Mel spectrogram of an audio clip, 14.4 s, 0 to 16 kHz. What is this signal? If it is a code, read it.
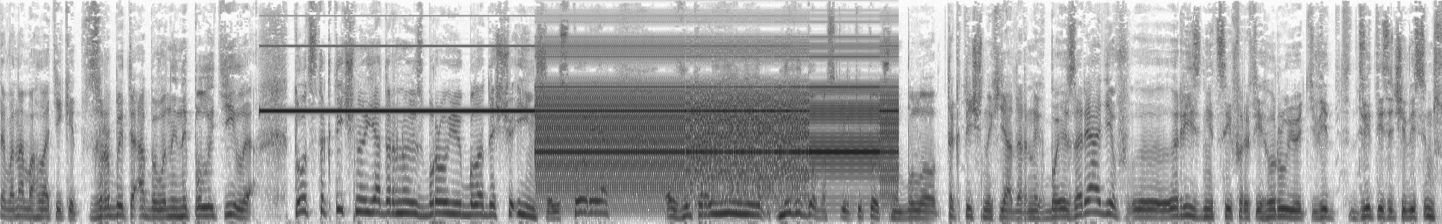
Cassette data (Kansas City type), 1200 baud, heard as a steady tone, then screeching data.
